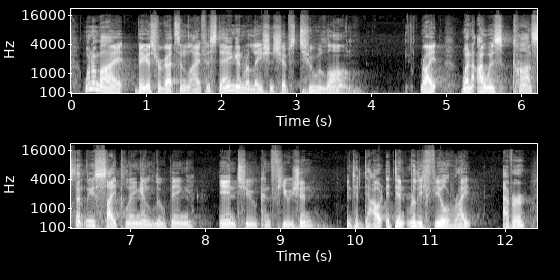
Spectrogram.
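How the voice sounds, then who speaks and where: A shaky voice at a moderate pace with ordinary pitch variation, recorded with a dry, close sound and no echo. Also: man, fairly high pitch for a man. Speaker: content creator and author. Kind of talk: motivational talk to camera. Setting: recording video alone.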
